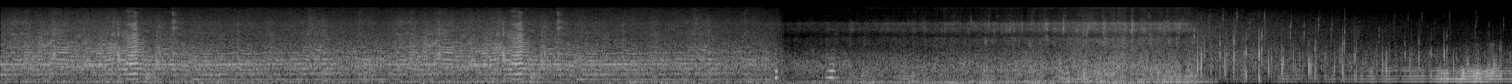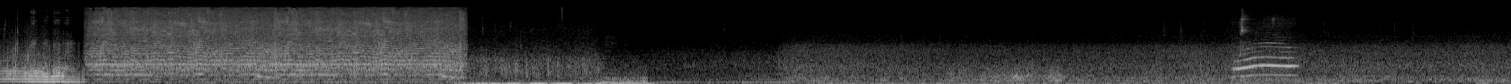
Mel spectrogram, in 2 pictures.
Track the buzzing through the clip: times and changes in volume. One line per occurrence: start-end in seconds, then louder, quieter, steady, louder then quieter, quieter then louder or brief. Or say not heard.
0.0-21.8 quieter then louder.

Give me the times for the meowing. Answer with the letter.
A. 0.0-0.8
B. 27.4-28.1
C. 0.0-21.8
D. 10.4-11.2
B.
